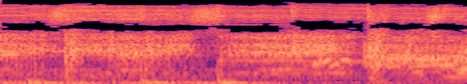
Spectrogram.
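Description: Chopped-and-screwed hip-hop music: a slowed, pitched-down beat with deep bass kicks under a wavering, drawn-out vocal.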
